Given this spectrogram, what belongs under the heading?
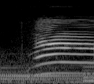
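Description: A sick, dirty stray cat, found curled up in the cold on a city street at midnight, gives a single rising meow. The cry is close and clear, with no talk over it.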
